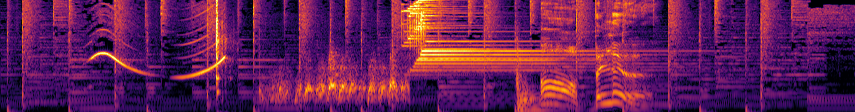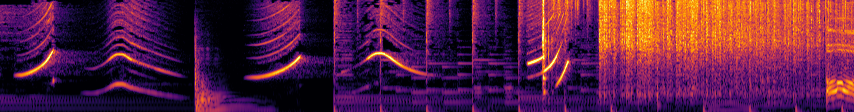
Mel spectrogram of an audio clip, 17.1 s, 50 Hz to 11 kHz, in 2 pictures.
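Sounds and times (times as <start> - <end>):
children's background music: 3.1 - 9.1
cartoon whistle glides: 8.7 - 10.4, 11.0 - 12.8.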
